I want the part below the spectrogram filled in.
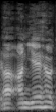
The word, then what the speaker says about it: añejo: Añejo tequila.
